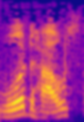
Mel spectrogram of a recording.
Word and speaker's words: Wodehouse: Woodhouse, that's how it's pronounced.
